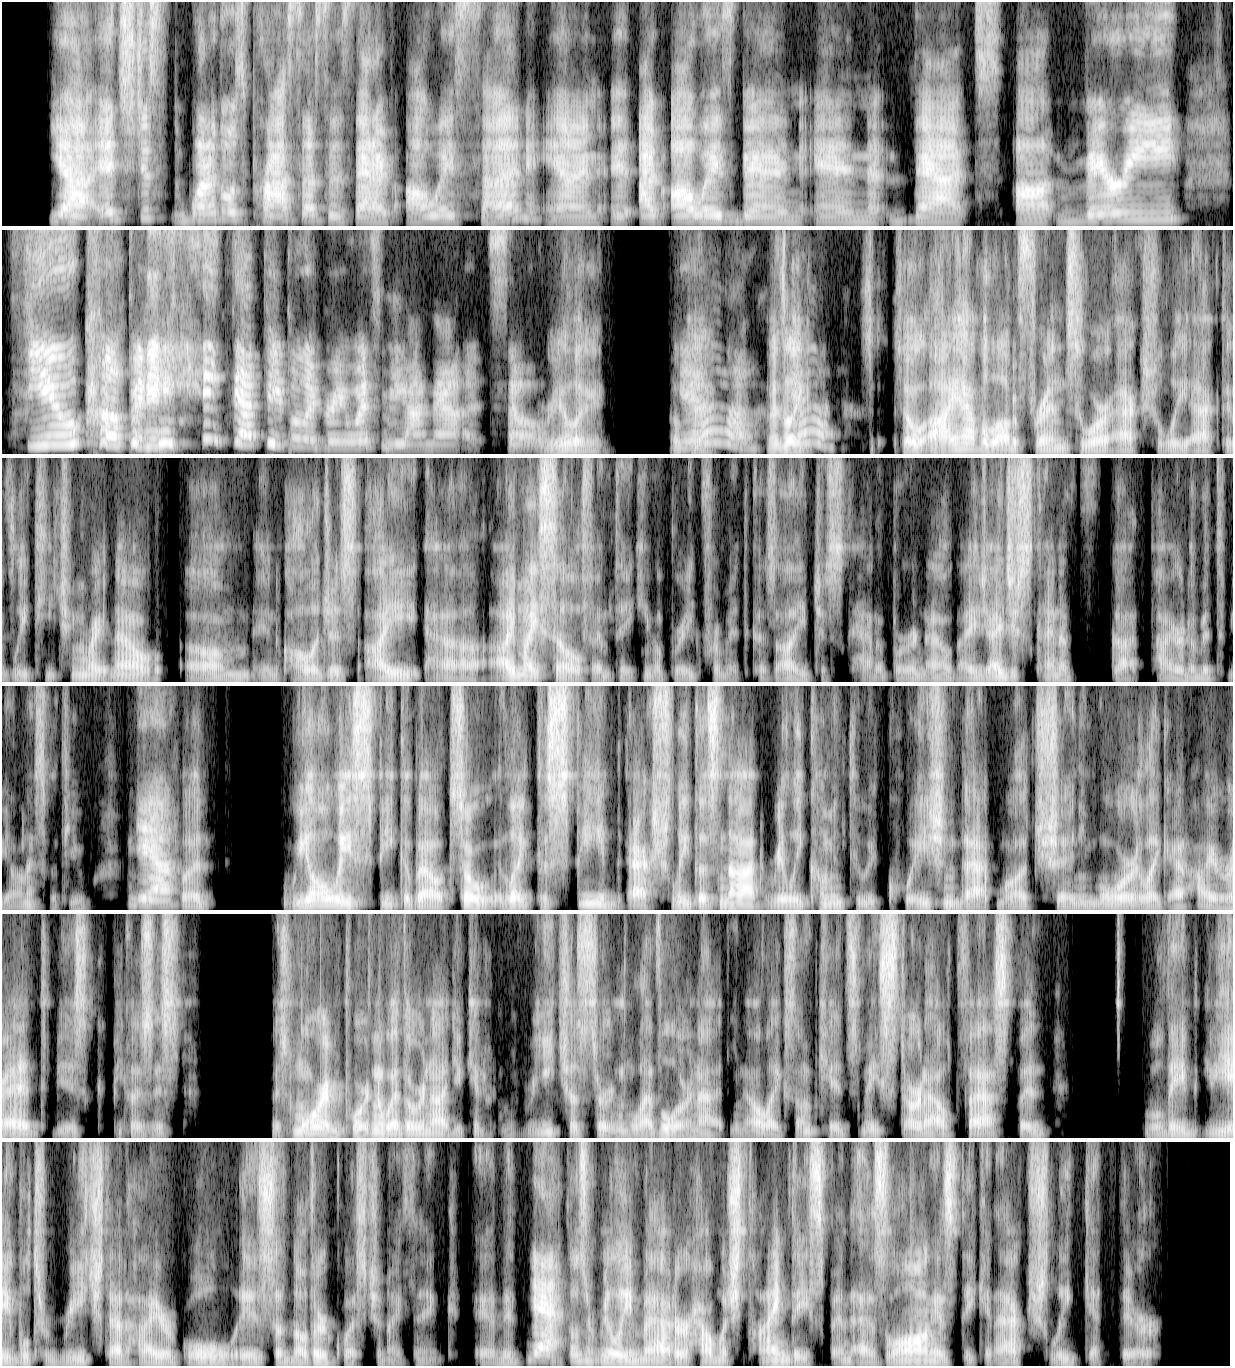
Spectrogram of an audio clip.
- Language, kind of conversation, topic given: English, unstructured, What is one belief you hold that others might disagree with?
- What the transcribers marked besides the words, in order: laughing while speaking: "company"; tapping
